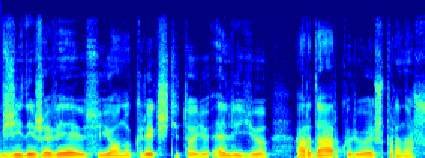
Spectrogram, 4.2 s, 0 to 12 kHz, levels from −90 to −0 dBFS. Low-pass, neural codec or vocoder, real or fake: 10.8 kHz; none; real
